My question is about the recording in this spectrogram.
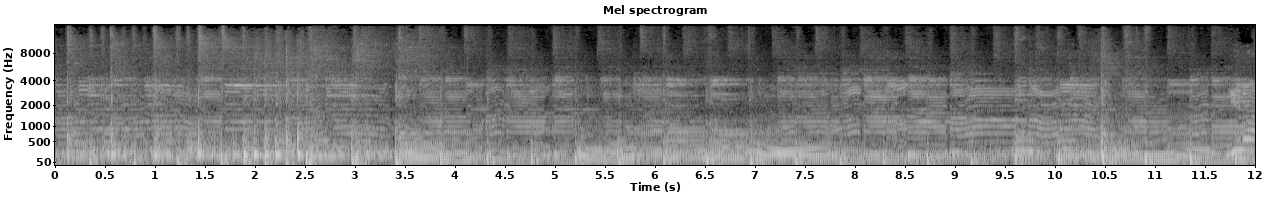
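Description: Live country-rock band playing an instrumental passage: electric guitar over a steady drum beat.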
